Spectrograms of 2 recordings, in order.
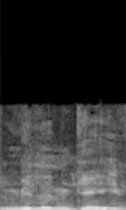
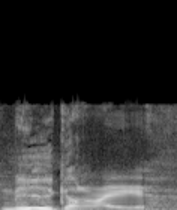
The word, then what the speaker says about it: Milngavie: Ich bin mir jetzt nicht genau ganz sicher, wird Millengay wie geschrieben und so habe ich es früher auch immer genannt. Und jetzt dank der netten Durchsage im Zug weiß ich jetzt, dass dieser Ort Milgay ausgesprochen wird.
